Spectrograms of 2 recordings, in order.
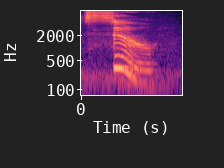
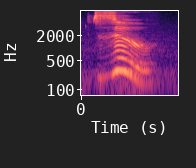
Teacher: in the first word, the initial consonant is voiceless. Sue, And in the second word, the initial consonant is voiced.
